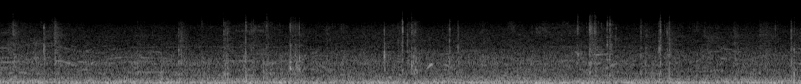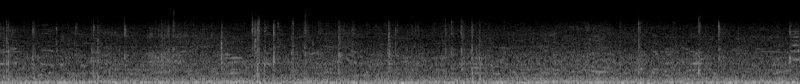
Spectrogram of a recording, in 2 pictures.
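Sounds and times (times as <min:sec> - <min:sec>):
skateboards clacking on ramps: 0:00.0 - 0:16.0
steady rumble: 0:00.0 - 0:16.0.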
